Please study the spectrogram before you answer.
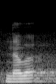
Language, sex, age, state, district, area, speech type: Sanskrit, male, 30-45, Karnataka, Uttara Kannada, rural, read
